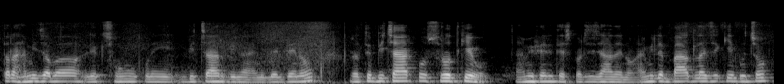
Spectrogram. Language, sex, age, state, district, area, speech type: Nepali, male, 45-60, West Bengal, Jalpaiguri, rural, spontaneous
